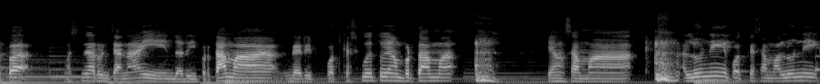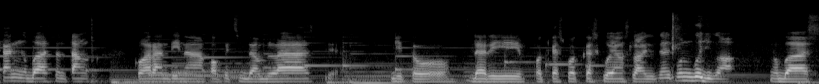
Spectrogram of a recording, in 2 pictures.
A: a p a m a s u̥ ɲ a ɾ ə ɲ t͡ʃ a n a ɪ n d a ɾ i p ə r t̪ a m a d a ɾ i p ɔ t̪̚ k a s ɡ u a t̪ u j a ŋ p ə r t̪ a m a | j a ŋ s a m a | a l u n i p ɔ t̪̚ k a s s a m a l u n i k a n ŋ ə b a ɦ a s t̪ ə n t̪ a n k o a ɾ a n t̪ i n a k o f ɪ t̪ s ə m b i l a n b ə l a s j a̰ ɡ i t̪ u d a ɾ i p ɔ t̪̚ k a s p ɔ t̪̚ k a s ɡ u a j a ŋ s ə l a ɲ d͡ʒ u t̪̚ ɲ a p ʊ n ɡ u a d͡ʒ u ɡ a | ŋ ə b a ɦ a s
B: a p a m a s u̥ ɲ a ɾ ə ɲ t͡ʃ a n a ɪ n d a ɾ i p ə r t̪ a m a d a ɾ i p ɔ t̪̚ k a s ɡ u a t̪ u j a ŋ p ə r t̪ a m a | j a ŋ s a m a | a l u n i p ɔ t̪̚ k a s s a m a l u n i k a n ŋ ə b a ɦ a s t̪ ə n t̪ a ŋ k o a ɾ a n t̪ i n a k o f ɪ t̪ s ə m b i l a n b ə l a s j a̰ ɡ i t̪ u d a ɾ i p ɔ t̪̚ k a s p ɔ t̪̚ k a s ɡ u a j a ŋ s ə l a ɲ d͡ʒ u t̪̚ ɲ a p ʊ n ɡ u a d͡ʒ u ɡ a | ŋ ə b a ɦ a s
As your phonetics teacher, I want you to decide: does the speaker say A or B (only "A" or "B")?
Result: B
